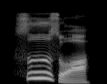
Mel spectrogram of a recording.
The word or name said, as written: 思索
